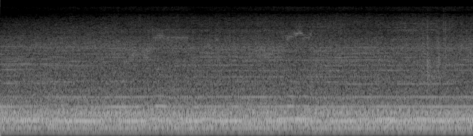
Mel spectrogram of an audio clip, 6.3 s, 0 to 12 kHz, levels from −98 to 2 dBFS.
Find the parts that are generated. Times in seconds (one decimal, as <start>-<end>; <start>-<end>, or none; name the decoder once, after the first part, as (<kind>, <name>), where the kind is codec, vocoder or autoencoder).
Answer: none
